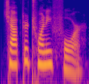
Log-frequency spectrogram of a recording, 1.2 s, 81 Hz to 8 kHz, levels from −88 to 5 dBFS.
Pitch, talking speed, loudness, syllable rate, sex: 210 Hz, 150 wpm, -20 LUFS, 4.6 syllables/s, female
